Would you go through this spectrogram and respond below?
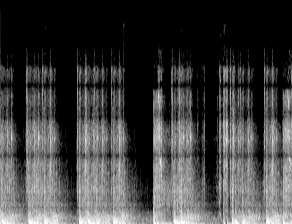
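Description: Rapid automatic gunfire from a video game shooter, loud and close, in dense bursts of rattling shots broken by brief gaps.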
